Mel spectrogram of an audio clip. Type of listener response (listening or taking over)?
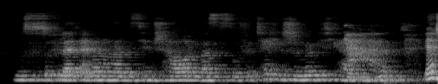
taking over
